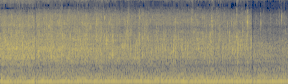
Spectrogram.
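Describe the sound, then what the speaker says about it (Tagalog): Sauce from a pork ham package poured into a hot pan with browning ham gives a steady hissing sizzle and liquid rush, close and continuous under a low electrical hum. "Ibubuhos natin yung sauce galing dun sa package nito ham."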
